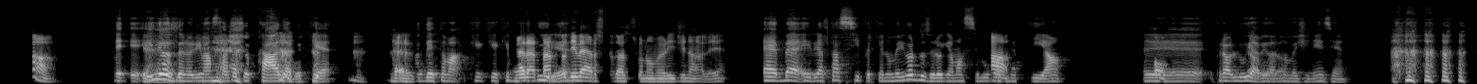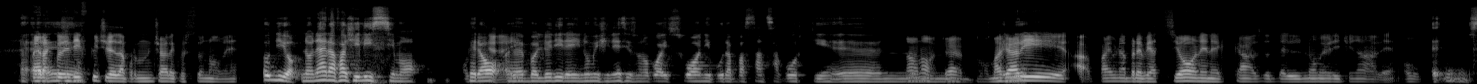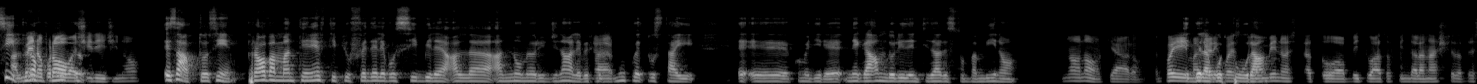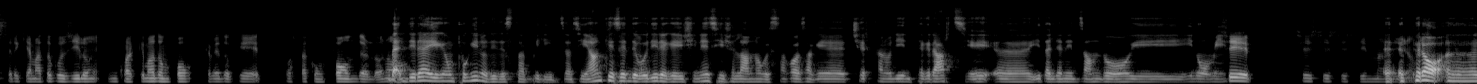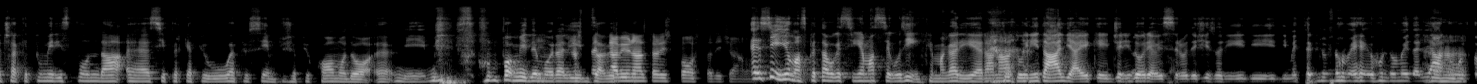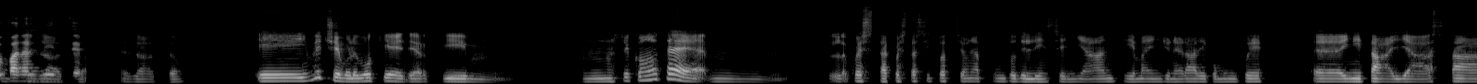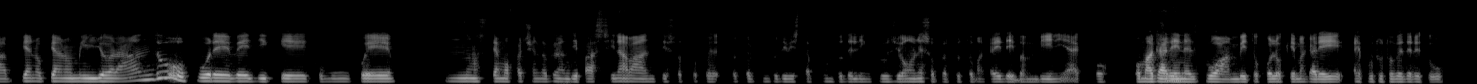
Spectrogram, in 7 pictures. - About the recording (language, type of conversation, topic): Italian, podcast, Come si può favorire l’inclusione dei nuovi arrivati?
- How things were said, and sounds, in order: laughing while speaking: "okay"; laugh; other background noise; laugh; tapping; "sì" said as "ì"; "cioè" said as "ceh"; laughing while speaking: "mi"; chuckle; chuckle; "secondo" said as "secono"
